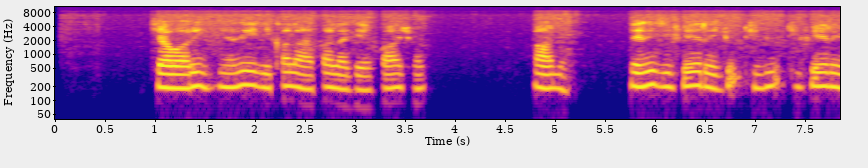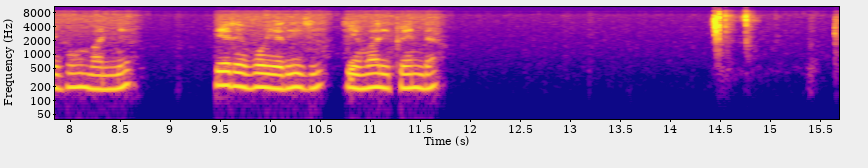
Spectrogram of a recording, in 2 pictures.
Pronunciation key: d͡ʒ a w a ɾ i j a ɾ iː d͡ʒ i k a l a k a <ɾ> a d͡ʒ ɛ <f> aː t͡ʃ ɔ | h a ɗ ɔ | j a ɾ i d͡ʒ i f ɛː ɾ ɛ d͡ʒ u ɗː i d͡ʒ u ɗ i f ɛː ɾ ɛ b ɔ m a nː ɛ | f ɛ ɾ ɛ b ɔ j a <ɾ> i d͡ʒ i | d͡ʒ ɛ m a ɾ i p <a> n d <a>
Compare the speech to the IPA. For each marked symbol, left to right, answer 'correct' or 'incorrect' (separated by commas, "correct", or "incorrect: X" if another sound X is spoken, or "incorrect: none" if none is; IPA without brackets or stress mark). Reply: incorrect: l, correct, correct, incorrect: ɛ, correct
